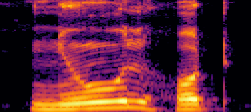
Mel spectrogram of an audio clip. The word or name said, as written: nyulhot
